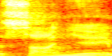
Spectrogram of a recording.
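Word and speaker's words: saignée: it's made in what is known as the sanier method not to be confused with Sanjay Gupta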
